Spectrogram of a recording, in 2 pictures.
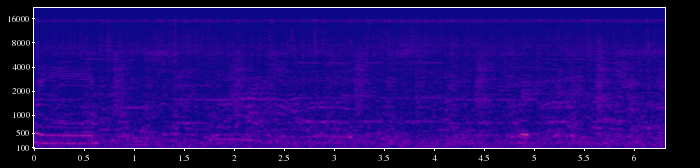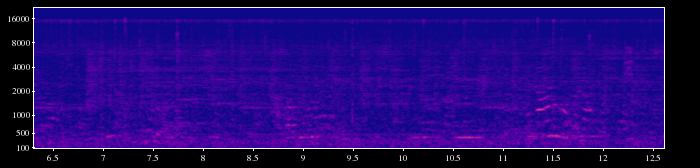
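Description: Background music with indistinct chatter of other diners in a busy restaurant.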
